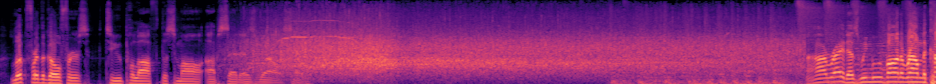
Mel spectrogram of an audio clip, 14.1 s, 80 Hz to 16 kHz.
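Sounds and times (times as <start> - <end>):
speech: 0.2 - 4.8, 12.1 - 14.0
crowd cheering: 3.2 - 13.2
drumline cadence: 3.4 - 14.0.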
